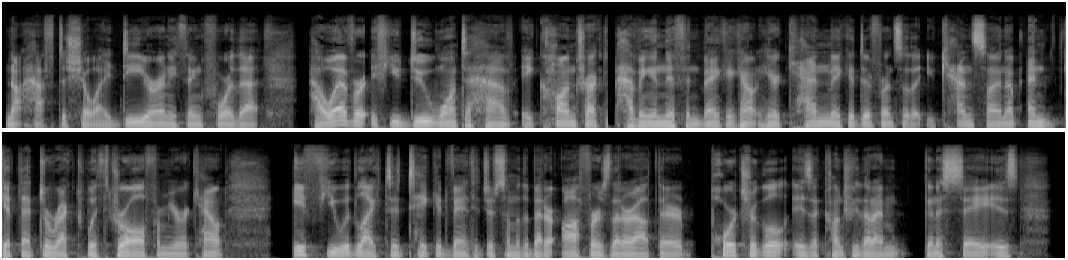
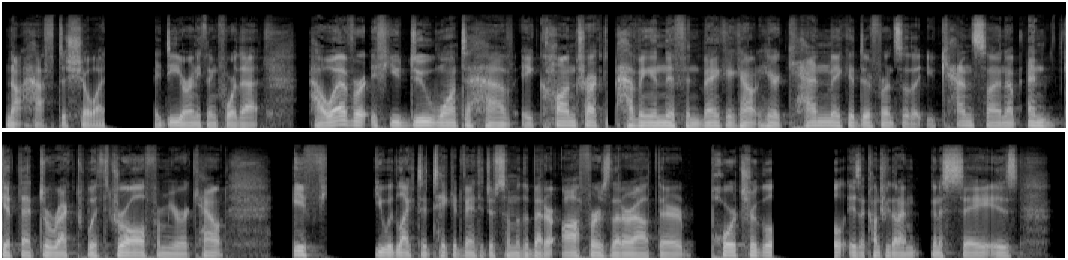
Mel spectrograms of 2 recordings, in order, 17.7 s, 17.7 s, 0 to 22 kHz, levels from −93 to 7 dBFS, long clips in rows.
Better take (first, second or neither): first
